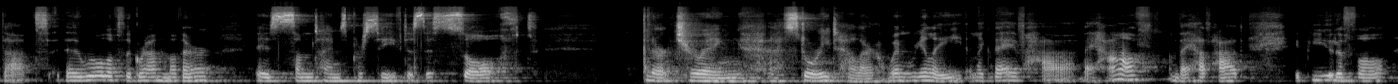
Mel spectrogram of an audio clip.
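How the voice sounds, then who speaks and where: A woman's voice: on the low side, gravelly, darkish tone. Echoey distant recording, middle-aged woman, slight slushy lisp, casual livestream chat, reflective. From Northern Ireland. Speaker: artist and art teacher hosting a live Q&A. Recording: echoey room, distant from the mic.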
